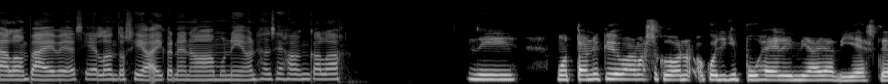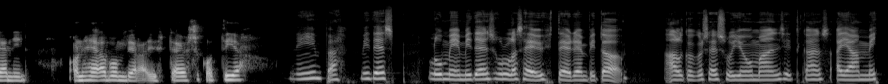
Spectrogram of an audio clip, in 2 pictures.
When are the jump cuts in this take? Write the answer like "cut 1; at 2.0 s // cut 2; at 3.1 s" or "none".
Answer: none

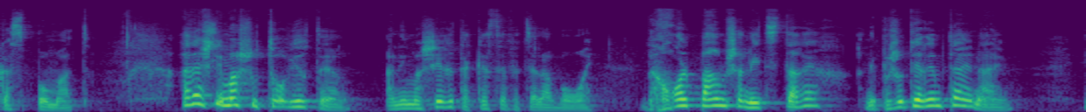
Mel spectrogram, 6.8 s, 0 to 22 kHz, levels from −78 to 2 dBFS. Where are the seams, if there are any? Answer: cut 1; at 3.9 s // cut 2; at 5.3 s

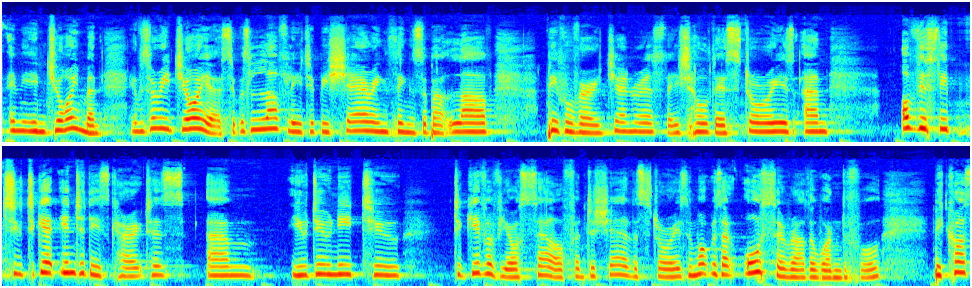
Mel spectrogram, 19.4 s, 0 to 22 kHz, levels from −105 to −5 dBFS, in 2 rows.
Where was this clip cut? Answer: none

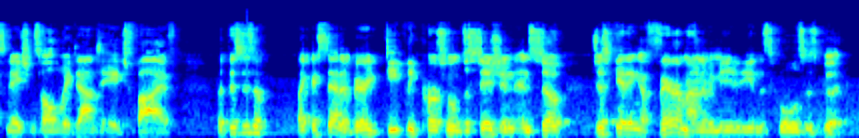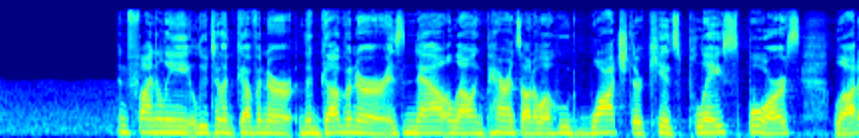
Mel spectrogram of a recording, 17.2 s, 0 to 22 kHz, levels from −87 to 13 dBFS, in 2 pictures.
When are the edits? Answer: none

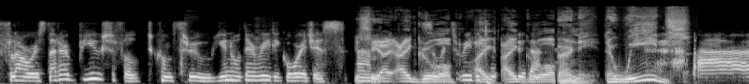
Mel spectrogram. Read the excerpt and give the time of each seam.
cut 1; at 5.5 s

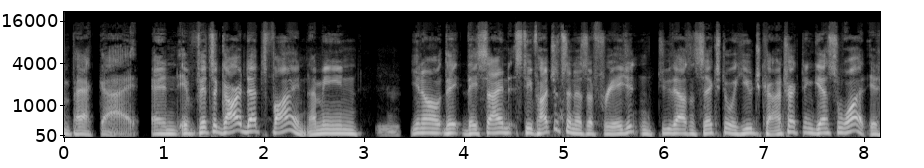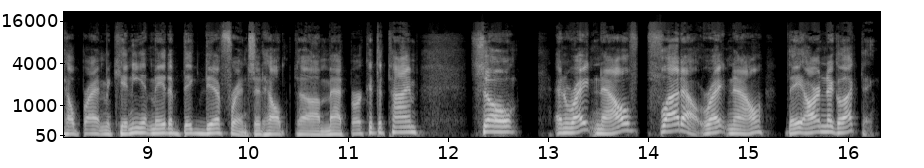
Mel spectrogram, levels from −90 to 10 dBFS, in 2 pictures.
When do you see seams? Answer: cut 1; at 12.9 s

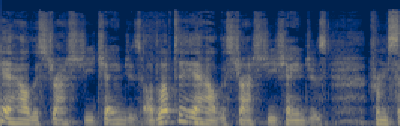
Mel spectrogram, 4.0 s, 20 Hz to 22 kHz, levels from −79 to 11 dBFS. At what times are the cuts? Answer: cut 1; at 1.4 s

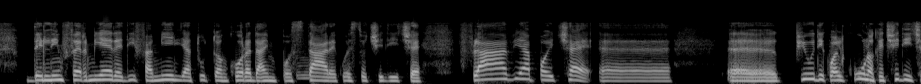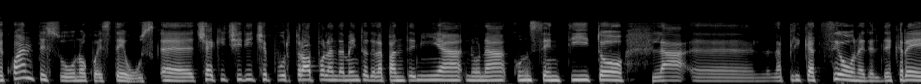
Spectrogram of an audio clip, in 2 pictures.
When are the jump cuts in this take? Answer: cut 1; at 7.9 s // cut 2; at 10.8 s // cut 3; at 15.7 s

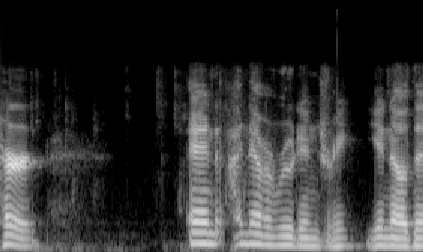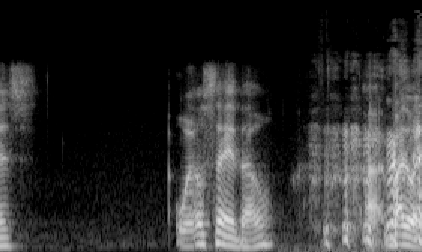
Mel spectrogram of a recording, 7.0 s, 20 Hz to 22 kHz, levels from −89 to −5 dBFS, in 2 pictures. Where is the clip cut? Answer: none

